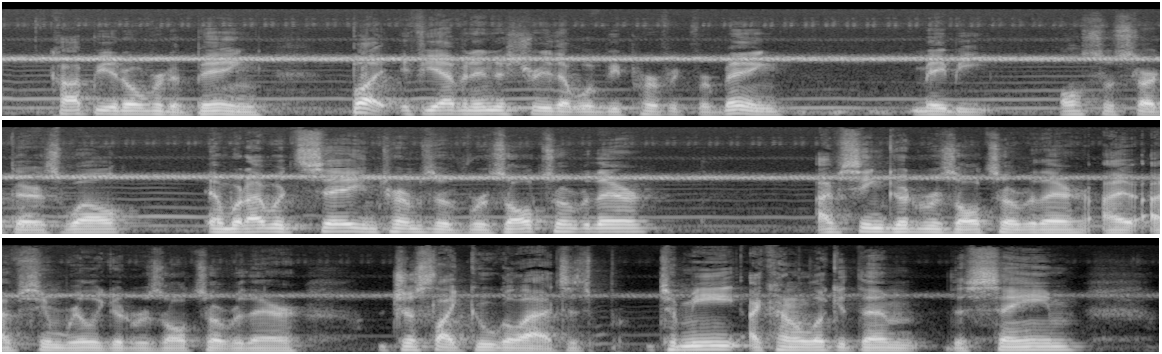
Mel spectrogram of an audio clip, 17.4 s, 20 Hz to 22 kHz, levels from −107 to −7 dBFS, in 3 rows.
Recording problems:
animal sounds; loud; throughout; 6 dB below the speech

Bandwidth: 16.5 kHz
